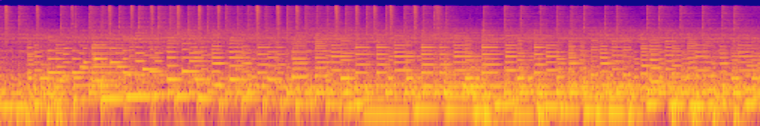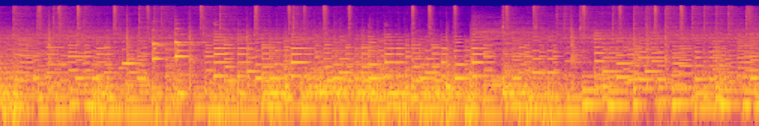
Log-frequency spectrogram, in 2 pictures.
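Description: Live jazz piano trio playing: piano, double bass and drum kit together. Busy drum and cymbal strokes run over piano lines and a moving bass line.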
